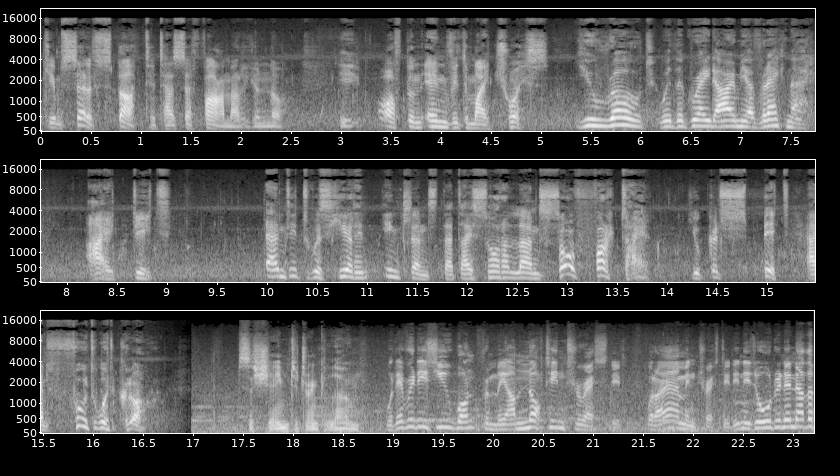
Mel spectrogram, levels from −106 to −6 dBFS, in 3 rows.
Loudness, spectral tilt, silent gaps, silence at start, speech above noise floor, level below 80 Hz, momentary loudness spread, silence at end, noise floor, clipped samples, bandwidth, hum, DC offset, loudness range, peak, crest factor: -21 LUFS; -3 dB/octave; none; 0 s; 22 dB; -52 dBFS; 11 LU; 0 s; -43 dBFS; under 0.1%; 16.5 kHz; none; under 0.1%; 4 LU; -4 dBFS; 18 dB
